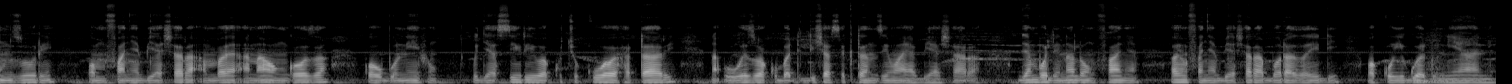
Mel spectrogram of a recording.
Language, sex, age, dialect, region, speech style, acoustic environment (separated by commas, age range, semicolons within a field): Swahili, female, 25-34, Kenya - Mombasa, Kenya, relaxed, appliances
